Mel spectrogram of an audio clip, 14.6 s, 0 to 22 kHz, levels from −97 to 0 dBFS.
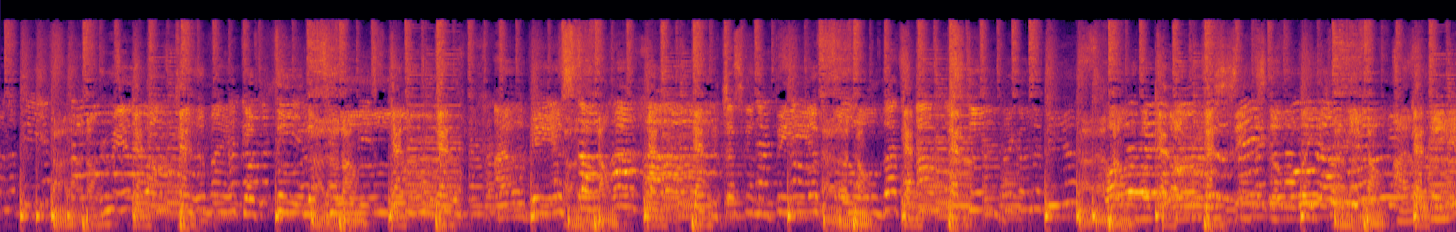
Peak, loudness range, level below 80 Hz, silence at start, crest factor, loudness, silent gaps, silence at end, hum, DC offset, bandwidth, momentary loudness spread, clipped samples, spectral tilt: -2 dBFS; 2 LU; -44 dBFS; 0 s; 20 dB; -20 LUFS; none; 0 s; none; under 0.1%; 16.5 kHz; 7 LU; under 0.1%; -2.5 dB/octave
